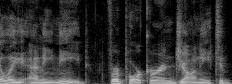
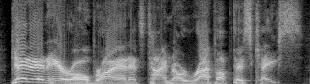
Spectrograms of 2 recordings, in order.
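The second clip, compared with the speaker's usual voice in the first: loud, high gruff police chief yelling into the intercom; shouted order to the officer over the intercom; barked order; 7 semitones higher, 10 dB louder than usual. Retold or imitated. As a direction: bellow it like a cranky old cop. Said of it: "he stabs his finger down on his intercom and goes".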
